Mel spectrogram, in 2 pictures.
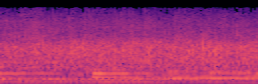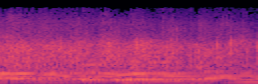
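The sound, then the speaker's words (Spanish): A church audience applauds the Lord steadily, dense continuous clapping for several seconds, with sustained musical tones humming underneath. “Y le damos un aplauso bien fuerte al Señor.”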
